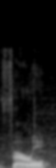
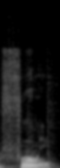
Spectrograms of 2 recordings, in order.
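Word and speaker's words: Clelin Ferrell: for Trayvon Mullin also I know some people are gonna wanted me to call him Farrell it's just not how he pronounces it himself so I looked into that months and months and months ago because I thought it was clean Farrell for a while I think everybody did but it's actually Cleveland Ferol out of his own mouth so I'm gonna trust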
